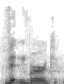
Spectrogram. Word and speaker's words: Wittenberg: The location is Wittenberg, Germany. It's spelled with a W, but I'm just letting you know it's pronounced with a V.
